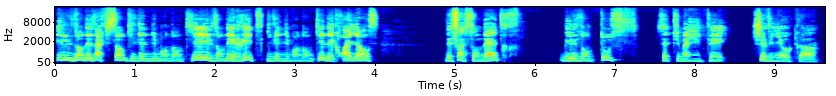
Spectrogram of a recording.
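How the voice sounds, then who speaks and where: Earnest French man, halting interview answers. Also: medium pitch, fairly even intonation, warm tone. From southwest France. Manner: earnest, many hesitations and restarts. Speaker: TV documentary presenter, interviewee.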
